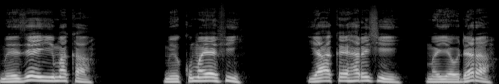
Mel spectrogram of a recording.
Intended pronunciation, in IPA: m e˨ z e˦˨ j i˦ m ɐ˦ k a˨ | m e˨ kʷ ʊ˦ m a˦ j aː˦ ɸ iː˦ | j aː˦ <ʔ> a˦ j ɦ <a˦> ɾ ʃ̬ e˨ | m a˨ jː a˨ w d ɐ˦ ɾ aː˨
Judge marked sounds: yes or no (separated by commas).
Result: no, yes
